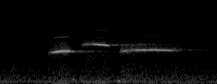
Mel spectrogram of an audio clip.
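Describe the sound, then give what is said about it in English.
A short family whistle call whistled by mouth, three connected tones: a quick rising note, a higher held note, then a long steady tone sliding slightly lower, clear with no talking. “But my family growing up, we had a family motto and a family whistle, and this is the family whistle.”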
